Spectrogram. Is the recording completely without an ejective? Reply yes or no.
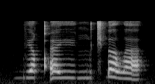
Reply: no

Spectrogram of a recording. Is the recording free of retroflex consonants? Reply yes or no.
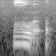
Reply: yes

